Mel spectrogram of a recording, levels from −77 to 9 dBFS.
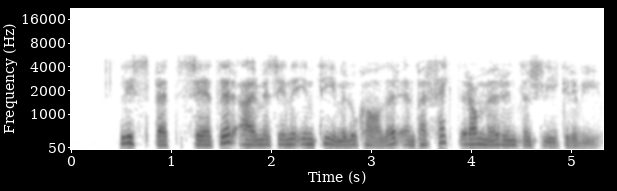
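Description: From start to end the speech carries two layers of coding damage, heard together. The cause is likely transcoding between lossy codecs. The sound fits MP3 at 24 kbit/s followed by Opus at 16 kbit/s. The second codec spends its scarce bits re-encoding the first codec's smearing and adds its own coarseness. Top end stays capped at the lower cut-off. Faint room noise, about 44 dB below the speech, sits underneath.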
